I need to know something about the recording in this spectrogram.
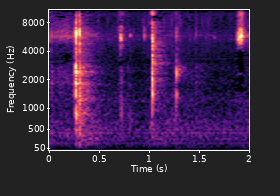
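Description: A few light, separate clicks and taps of small objects being handled on a wooden tabletop, the strongest near the start and a sharp one about a second in.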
